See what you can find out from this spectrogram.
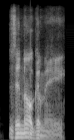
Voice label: "xenogamy", British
